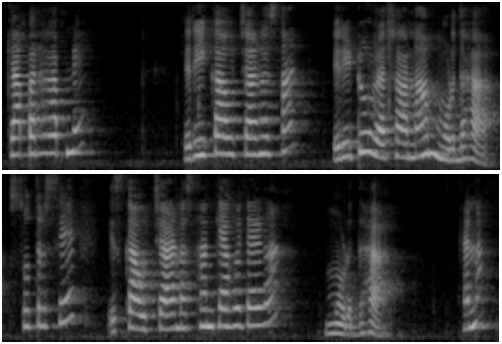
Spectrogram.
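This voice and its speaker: Slow, high-voiced woman teaching. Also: fairly bright tone. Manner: patient, repeats questions and answers, often asks "है ना". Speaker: Sanskrit grammar teacher. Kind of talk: classroom lesson explaining to students.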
